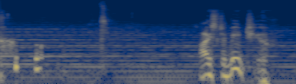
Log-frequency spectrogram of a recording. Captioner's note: participants laughing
